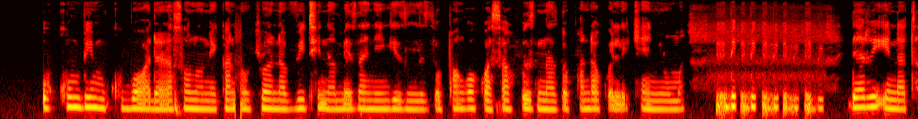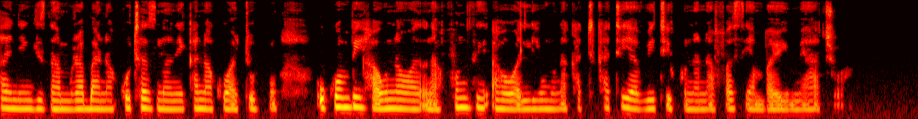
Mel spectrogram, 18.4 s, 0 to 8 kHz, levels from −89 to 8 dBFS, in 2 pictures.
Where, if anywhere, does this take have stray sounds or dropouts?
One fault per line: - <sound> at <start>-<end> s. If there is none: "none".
- dropout at 2.4-2.4 s
- laugh at 7.2-8.2 s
